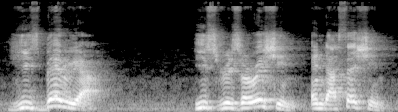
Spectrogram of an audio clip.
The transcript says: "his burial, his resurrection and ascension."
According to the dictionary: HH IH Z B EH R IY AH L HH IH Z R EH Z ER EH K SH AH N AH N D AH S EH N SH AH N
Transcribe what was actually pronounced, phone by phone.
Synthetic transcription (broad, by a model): HH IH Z B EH R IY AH HH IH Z R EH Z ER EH SH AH N AH N D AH S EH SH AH N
